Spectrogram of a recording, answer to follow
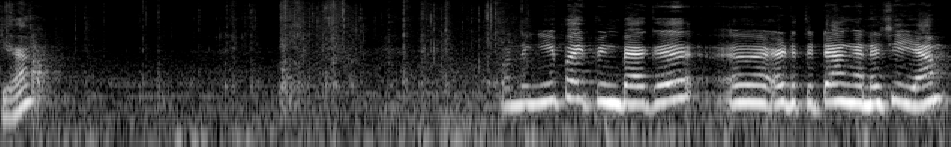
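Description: Clear plastic zip-lock bag crinkling as it is handled and pulled down over a ceramic mug, with irregular rustles for about three seconds. A woman's voice then comes in.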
